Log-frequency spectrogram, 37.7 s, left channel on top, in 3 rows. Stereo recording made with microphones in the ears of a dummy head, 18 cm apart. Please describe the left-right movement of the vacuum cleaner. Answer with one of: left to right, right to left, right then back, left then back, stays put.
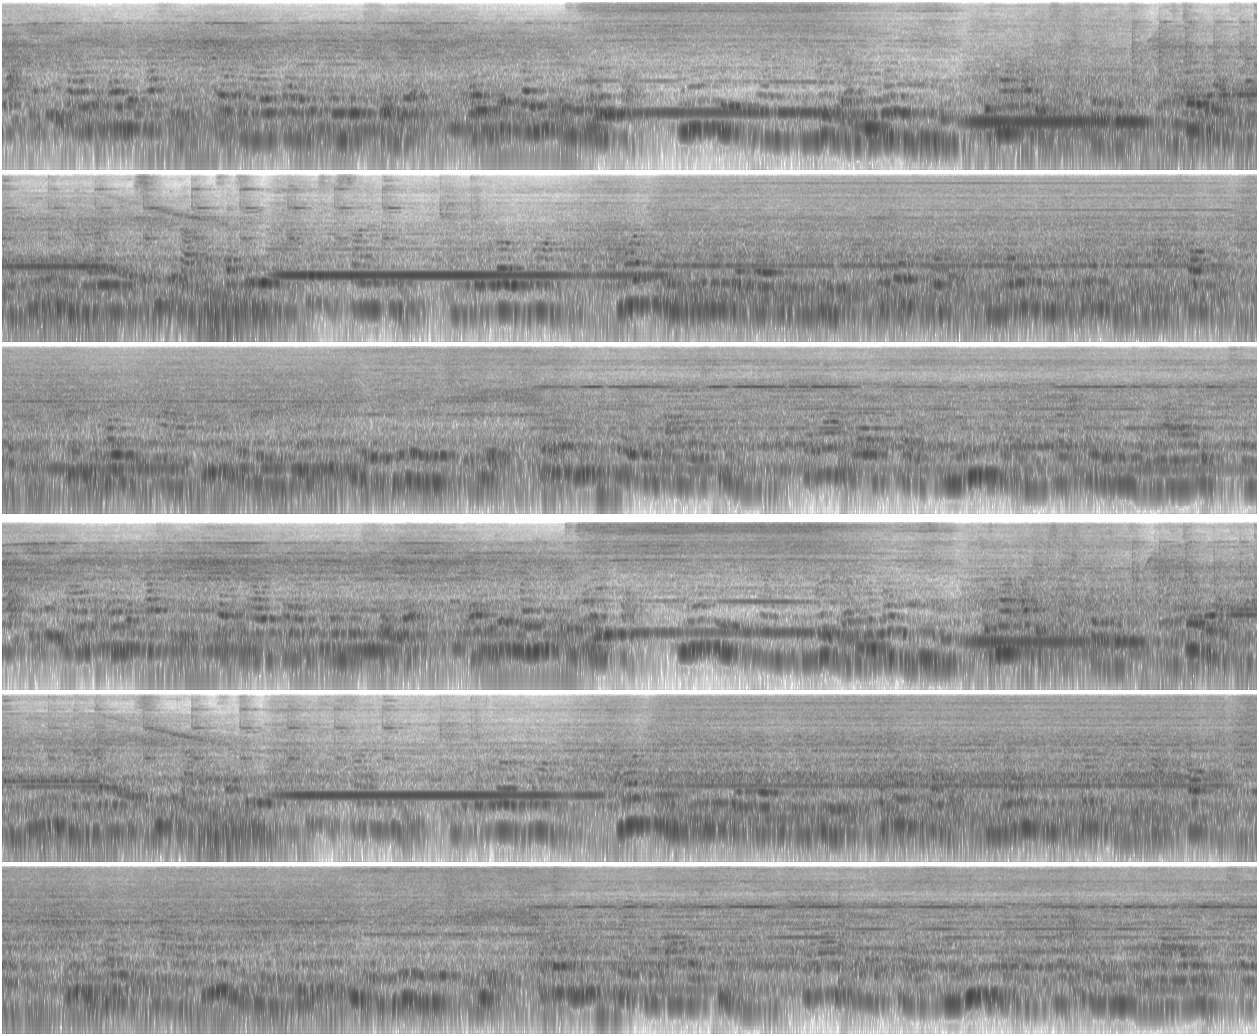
stays put.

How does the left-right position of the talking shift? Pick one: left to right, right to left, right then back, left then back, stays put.
left then back.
